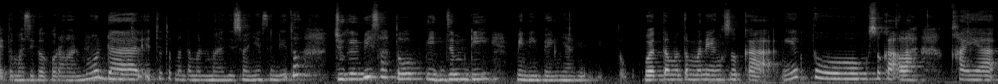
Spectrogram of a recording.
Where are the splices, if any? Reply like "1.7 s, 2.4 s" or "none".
6.3 s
